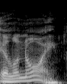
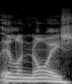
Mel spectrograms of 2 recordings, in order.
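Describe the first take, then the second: First: The word ends in a plain 'noy' sound. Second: The word ends with a voiced 'z' sound. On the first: The speaker calls it right. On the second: The speaker calls it wrong.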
